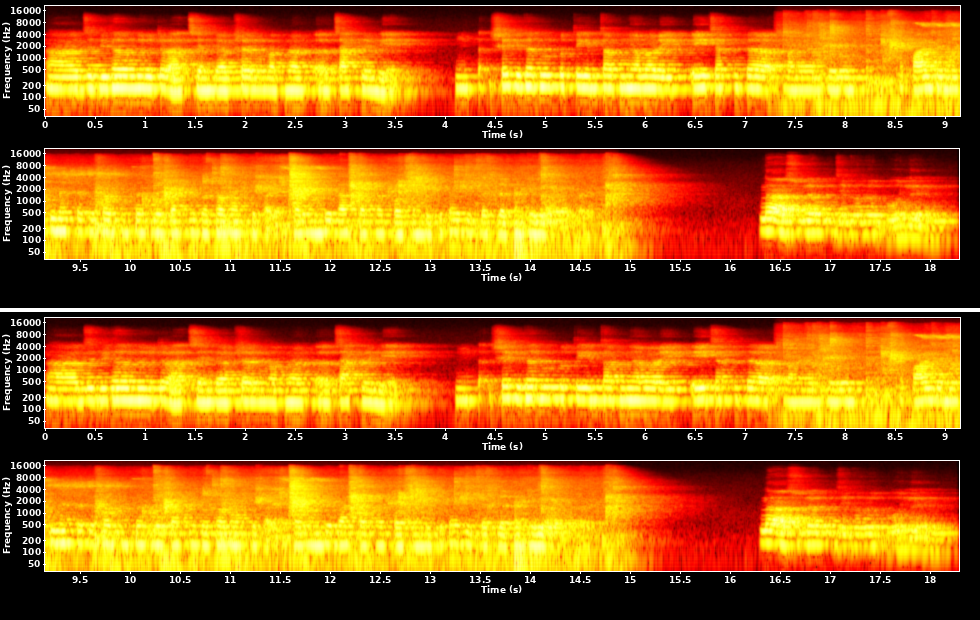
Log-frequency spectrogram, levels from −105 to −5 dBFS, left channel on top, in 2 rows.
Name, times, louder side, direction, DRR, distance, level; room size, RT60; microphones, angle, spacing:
voice 1, 0.0-3.5 4.1-8.1 8.7-14.2 14.5-14.6, left 2 dB, 25° left, -2 dB, 0.5 m, -20 dB
sound 1, 7.3-14.9, equal, ahead, 1.7 m, -25 dB
voice 2, 14.1-14.5 16.3-18.1, left 2 dB, 50° left, -5 dB, 1.9 m, -21 dB
8.7 x 5.8 x 2.7 m, 1.1 s
head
